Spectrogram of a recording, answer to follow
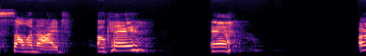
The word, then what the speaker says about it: selenide: hydrogen becomes, okay, so just 2 syllables, take that first syllable, add "ide." The only one that doesn't do it is selenium, but you're hardly ever going to come across that. Selenium is selenide, okay?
